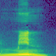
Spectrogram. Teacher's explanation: नून को जाहिर करके पढ़ेंगे, ना इख्फा करेंगे ना गुन्ना करेंगे और ना ही खींच कर अदा करेंगे, मिन करेंगे, मिन। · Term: इजहार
